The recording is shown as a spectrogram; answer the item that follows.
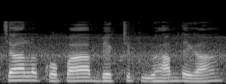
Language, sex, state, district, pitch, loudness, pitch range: Wancho, male, Arunachal Pradesh, Longding, 160 Hz, -16 LUFS, 150-170 Hz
